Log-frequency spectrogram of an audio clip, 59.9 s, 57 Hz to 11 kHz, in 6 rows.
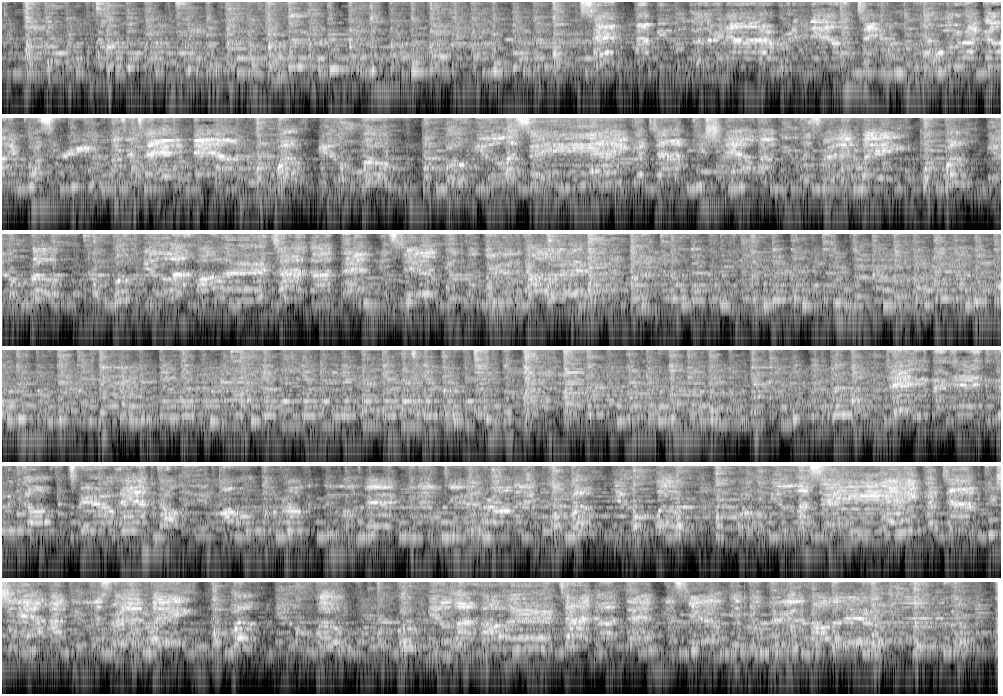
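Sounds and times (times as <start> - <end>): acoustic guitar: 0.0 - 59.9
banjo: 0.0 - 59.9
fiddle: 0.0 - 59.9.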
